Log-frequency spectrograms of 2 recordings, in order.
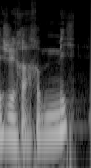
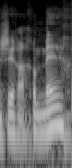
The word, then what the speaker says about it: Gérardmer: bien sûr bien prononcé Gérardmer, et pas, pas Gérardmer, comme ça.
